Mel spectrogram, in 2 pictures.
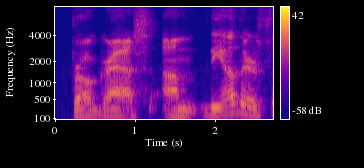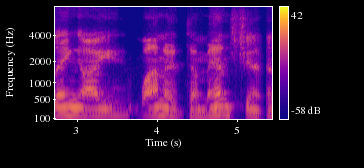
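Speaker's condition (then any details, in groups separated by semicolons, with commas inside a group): Primary lateral sclerosis, bulbar onset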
